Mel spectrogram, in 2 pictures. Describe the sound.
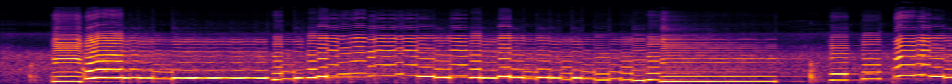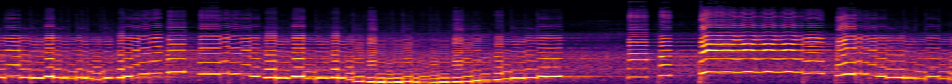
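A saxophone patch on a keyboard synthesizer is played live, a solo melodic line of sustained, reedy notes with swooping pitch bends and brief pauses between phrases, with no talking.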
